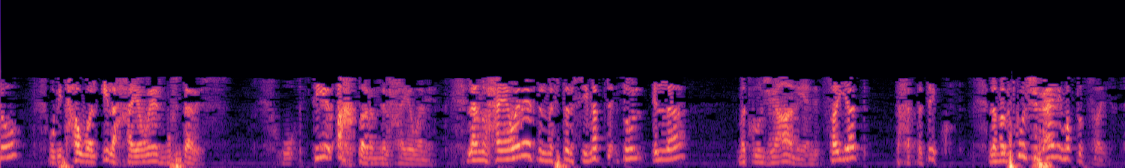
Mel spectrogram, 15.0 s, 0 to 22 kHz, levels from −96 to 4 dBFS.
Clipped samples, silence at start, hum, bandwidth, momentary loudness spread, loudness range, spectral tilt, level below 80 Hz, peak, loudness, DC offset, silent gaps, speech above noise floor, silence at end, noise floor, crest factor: under 0.1%; 0 s; none; 3.5 kHz; 20 LU; 5 LU; -10.5 dB/octave; -28 dBFS; 0 dBFS; -21 LUFS; under 0.1%; none; 46 dB; 0.3 s; -66 dBFS; 22 dB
